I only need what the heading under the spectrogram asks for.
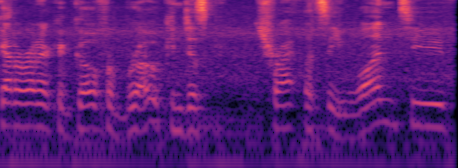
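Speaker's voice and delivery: usual speaking voice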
